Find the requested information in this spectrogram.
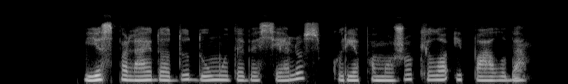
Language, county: Lithuanian, Alytus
